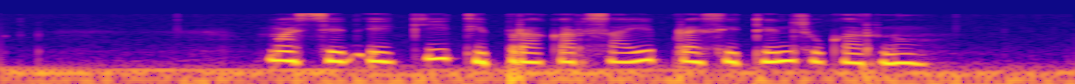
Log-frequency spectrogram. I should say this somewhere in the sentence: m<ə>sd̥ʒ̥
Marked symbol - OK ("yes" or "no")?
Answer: no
